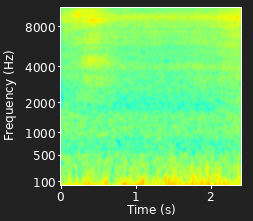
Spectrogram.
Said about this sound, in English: Just like you are hearing the ocean right now, I envision that God is the ocean and we are all a cup of that ocean.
